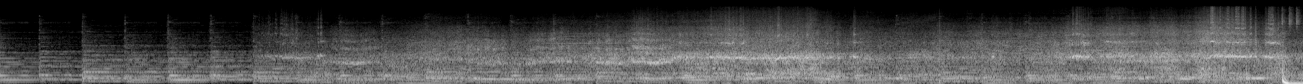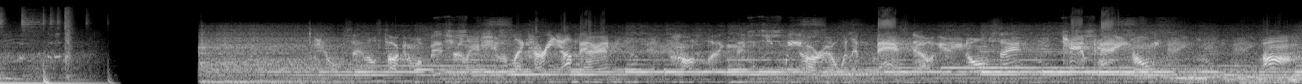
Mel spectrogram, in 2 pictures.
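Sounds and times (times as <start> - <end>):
engine revving hard: 2.6 - 13.6
tyres squealing: 2.6 - 13.7, 17.4 - 26.0
deep boom: 15.0 - 16.8.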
